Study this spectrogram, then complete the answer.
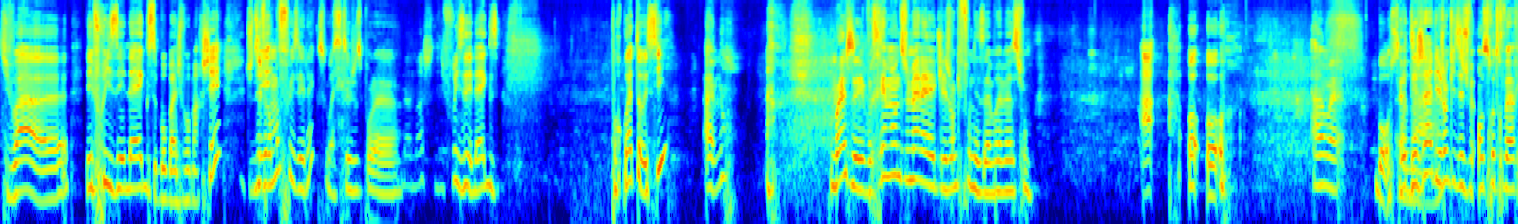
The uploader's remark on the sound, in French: enregistré le 14 novembre 2022 à la Scala Paris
